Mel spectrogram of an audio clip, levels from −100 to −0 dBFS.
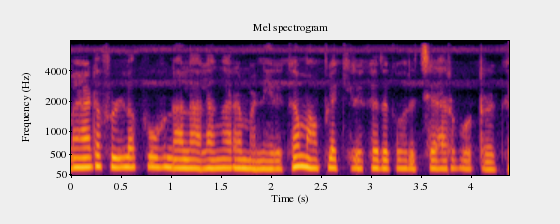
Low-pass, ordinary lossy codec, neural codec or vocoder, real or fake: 7.2 kHz; none; vocoder, 44.1 kHz, 80 mel bands, Vocos; fake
